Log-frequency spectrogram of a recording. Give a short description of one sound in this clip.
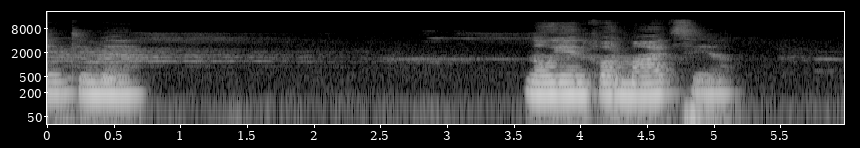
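A middle-aged woman chants in long, steady tones, close to a microphone.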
